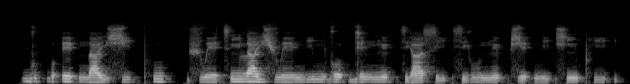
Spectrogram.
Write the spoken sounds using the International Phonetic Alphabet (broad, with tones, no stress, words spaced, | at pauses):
ɡu˦k̚o˦ʔe˨ʔ n̪a˨˩j ɕi˨ʔpʰu˦k̚ | ɕwe˨˩t͡sĩ˦la˦j ɕwe˧ŋi˦mɡo˦ʔ ɡe˥˧nŋẽ˦k̚sja˧ si˨ʔsju˥˧ n̪ẽ˦p̚ɕe˨ʔn̪i˨ʔɕĩ˥˧ pʰi˦ʔ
